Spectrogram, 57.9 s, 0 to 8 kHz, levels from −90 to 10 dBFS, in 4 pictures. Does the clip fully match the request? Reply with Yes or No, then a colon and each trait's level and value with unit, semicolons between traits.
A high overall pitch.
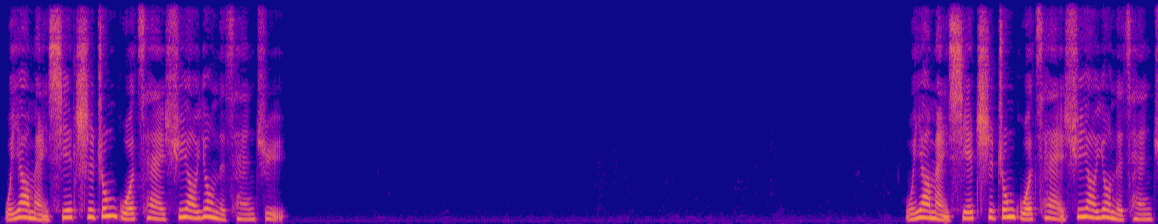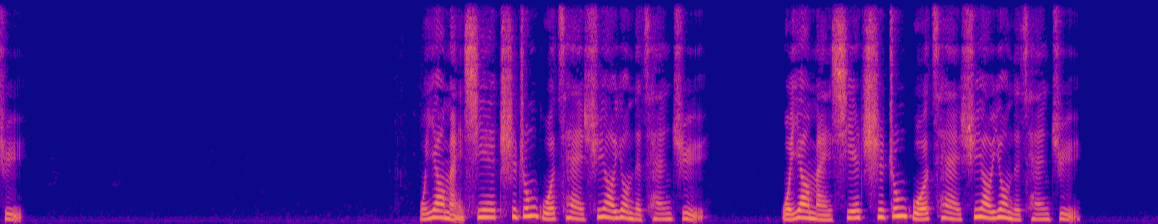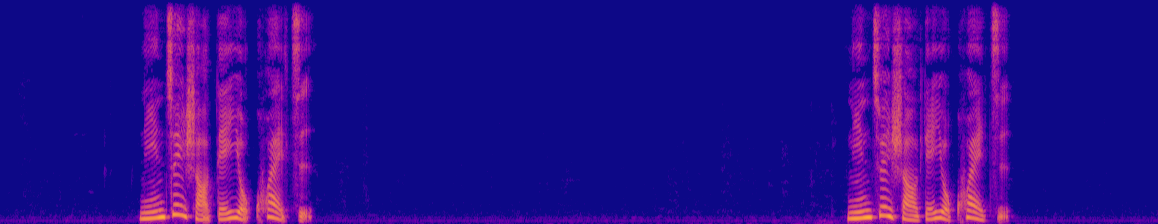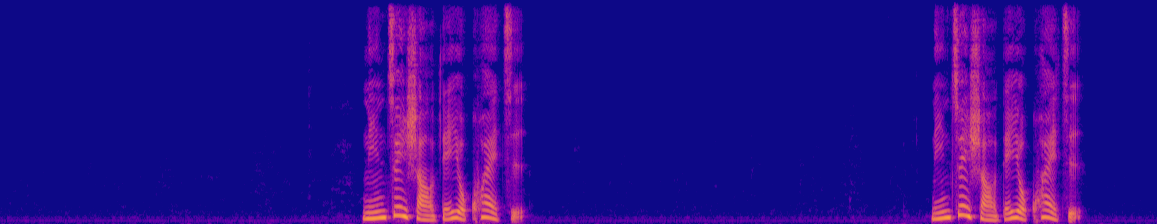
No: low, 135 Hz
